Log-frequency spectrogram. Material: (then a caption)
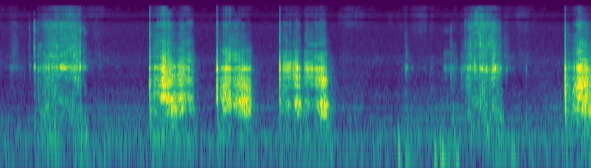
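Plastic. A yellow plastic stylus scratches numbers onto a handheld plastic toy magnetic drawing board, and the slider is used to erase it. The result is a series of short, dry, rasping scrape strokes with a bright, gritty texture, separated by quiet pauses.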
